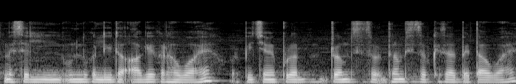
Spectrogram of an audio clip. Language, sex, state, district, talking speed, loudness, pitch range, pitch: Hindi, male, Arunachal Pradesh, Lower Dibang Valley, 255 wpm, -14 LUFS, 110-115 Hz, 115 Hz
